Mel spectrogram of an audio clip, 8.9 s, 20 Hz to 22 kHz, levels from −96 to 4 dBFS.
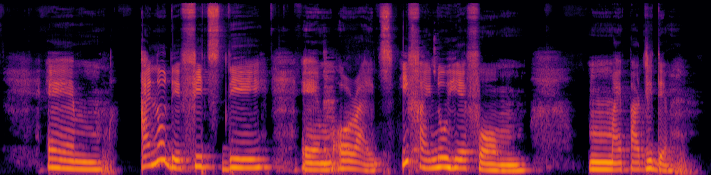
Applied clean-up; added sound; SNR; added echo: neural mask model Resemble Enhance denoiser.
